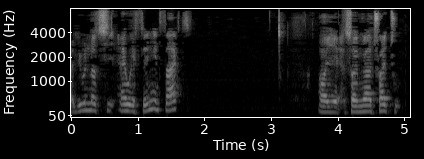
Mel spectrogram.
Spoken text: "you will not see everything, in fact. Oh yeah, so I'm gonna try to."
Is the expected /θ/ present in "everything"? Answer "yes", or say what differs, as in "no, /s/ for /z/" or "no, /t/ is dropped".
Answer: yes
